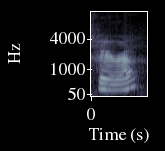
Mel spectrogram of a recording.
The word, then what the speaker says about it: Vera: Her name is Vera, like aloe vera. Rhymes with Sarah.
